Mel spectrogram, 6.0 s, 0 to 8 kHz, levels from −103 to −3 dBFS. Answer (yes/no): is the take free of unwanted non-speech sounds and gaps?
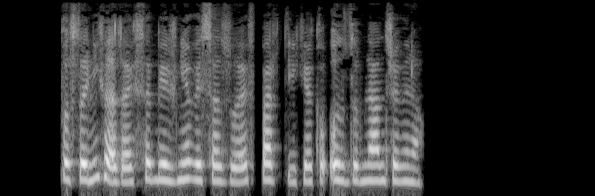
yes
